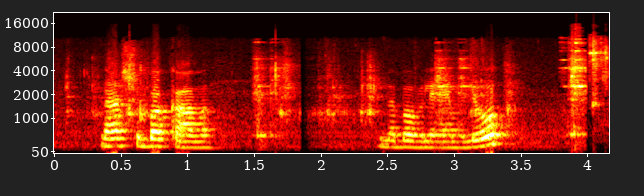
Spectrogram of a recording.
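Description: Ice cubes clink in a glass bowl.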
